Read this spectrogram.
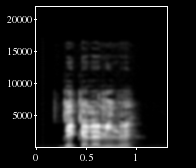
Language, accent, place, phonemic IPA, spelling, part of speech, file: French, France, Lyon, /de.ka.la.mi.ne/, décalaminer, verb, LL-Q150 (fra)-décalaminer.wav
- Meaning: to decoke; to decarbonize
